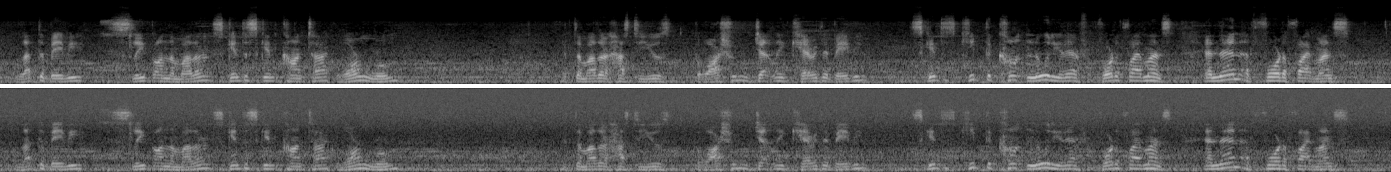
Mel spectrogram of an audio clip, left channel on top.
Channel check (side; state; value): right; noise; hiss, 1 dB below the sound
